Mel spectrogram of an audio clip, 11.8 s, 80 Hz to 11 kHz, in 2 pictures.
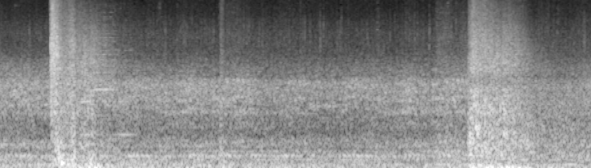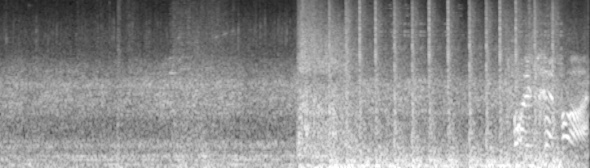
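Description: Artillery fire in the World War II strategy game Steel Division 2: three heavy blasts with rumbling tails, the last followed by rapid crackling secondary reports, over continuous battlefield noise with some voice activity.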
